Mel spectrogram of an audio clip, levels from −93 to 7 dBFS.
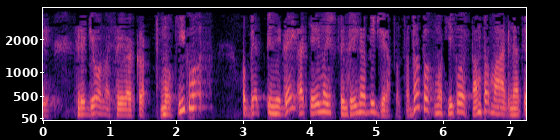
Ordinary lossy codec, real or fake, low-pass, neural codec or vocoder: MP3, 16 kbps; fake; 3.6 kHz; codec, 16 kHz in and 24 kHz out, 1.1 kbps, FireRedTTS-2 codec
